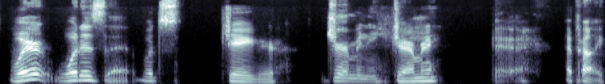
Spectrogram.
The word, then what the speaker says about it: Jaeger: is it Jaeger right Jagger Jake it's not Jaeger it's Jager dude everyone pronounces it Jaeger that's that's just what it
